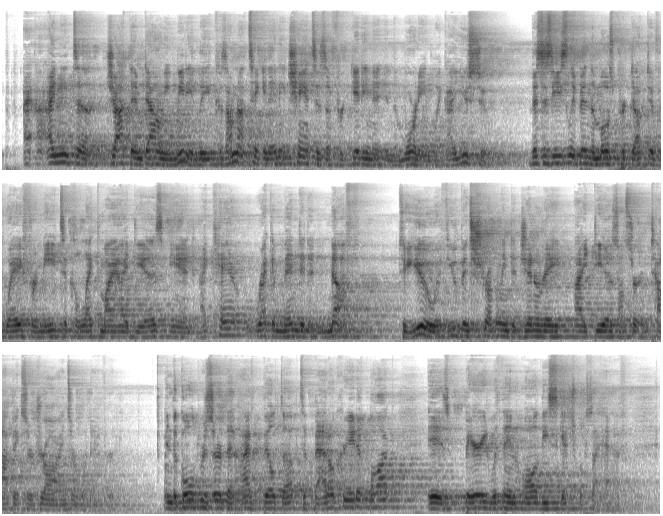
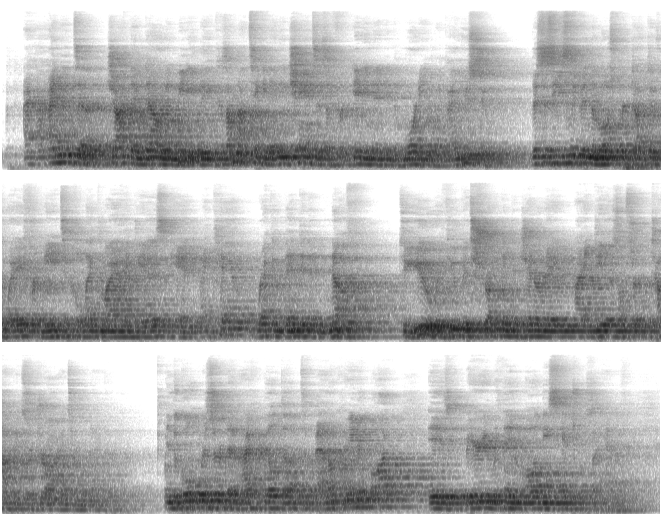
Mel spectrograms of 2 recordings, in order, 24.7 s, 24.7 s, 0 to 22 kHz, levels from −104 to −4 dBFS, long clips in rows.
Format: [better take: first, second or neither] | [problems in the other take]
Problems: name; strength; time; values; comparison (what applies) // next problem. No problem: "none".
first | room echo; strong; dies away in 1.8 s; slight in the first // off-mic speech; far; somewhat distant in the first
